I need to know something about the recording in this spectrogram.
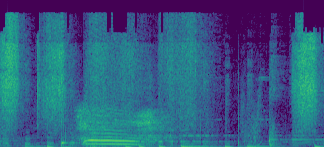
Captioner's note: stressed sigh of relief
